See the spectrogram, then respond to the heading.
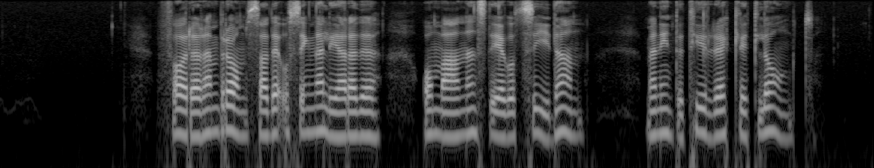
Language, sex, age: Swedish, female, 37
